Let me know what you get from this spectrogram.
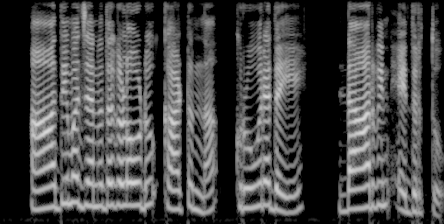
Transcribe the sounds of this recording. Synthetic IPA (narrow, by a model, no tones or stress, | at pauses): aːd̪ʱjimɐd͡ʑɐnɐðɐɣɐɭo̞ːɽɨkaːʈːunːɐkruːɾɐd̪ɐjeɖaːrʋine̞d̪irt̪ːu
